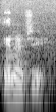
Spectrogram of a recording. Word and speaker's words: InrG: And of course, it's still pronounced InrG, N-E-R-G-Y.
